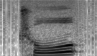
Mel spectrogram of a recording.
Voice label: "chu2", chinese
